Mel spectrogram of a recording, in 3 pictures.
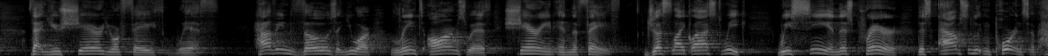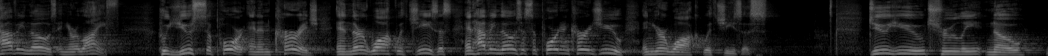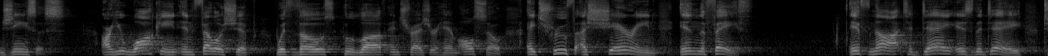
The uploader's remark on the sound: Sunday Morning Sermon Audio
